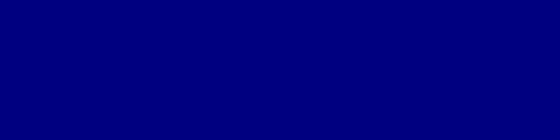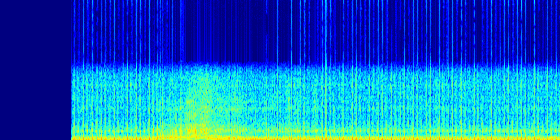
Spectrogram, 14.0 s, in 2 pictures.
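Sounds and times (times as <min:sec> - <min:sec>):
motorcycle engine revving and idling: 0:07.9 - 0:14.0.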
